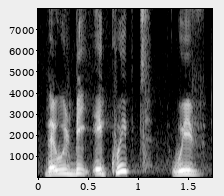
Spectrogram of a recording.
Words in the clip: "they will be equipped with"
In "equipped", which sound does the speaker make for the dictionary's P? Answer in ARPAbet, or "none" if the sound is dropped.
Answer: P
